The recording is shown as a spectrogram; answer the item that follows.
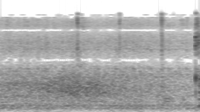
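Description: Steady outdoor vehicle and traffic noise with an engine running, as a passenger minibus stands with its door open.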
